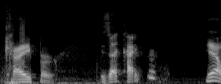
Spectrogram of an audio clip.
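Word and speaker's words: Kuiper: I think it's pronounced kyper.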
